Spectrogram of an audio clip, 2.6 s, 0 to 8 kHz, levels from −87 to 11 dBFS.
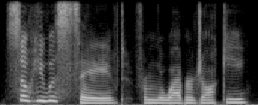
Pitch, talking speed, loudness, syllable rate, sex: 230 Hz, 160 wpm, -16 LUFS, 4.6 syllables/s, female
